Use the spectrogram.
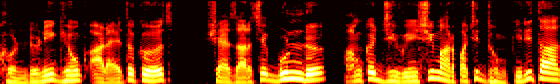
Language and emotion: Goan Konkani, fearful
